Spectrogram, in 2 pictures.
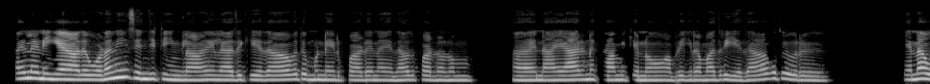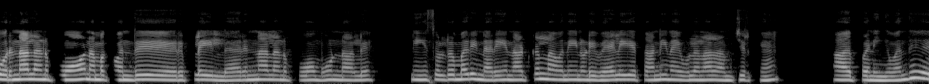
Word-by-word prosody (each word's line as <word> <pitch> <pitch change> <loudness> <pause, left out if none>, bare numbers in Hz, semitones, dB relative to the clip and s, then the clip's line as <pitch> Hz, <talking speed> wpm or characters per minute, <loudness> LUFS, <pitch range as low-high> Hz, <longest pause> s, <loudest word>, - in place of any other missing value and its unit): அதுல 280 +2 +4
நீங்க 240 -1 +6
அத 220 0 +4
உடனே 275 +9 +6
செஞ்சுட்டீங்களா? 230 -6 +3 0.2
இல்ல, 210 -1 0
அதுக்கு 210 +1 -4
எதாவது 215 +3 0
முன்னேற்பாடு 205 -2 -1
நான் 200 -1 -2
எதாவது 200 +2 -2
பண்ணணும், 195 -1 -2 0.5
அ - - +1 0.2
நான் 195 0 0
யாருன்னு 220 +2 +1
காமிக்கணும், 200 -1 -1
அப்டிங்கிற 200 +1 -3
மாதிரி 205 +2 -1
ஏதாவது 240 +7 -2
ஒரு 200 -2 -2 1.0
ஏன்னா 245 +3 +5
1 220 - +2
நாள் 235 0 +5
அனுப்புவோம். 215 +1 +1
நமக்கு 220 -1 0
வந்து 210 +1 +1 0.4
ரிப்ளை 215 +2 -3
இல்ல. 190 -2 -2 0.2
2 210 +2 0
நாள் 220 -1 0
அனுப்புவோம், 205 0 -4
3 215 +1 -2
நாளு. 200 +1 -3 0.5
நீங்க 215 0 -1
சொல்ற 220 0 -3
மாரி 240 +1 +1
நெறைய 200 +2 -2
நாட்கள் 210 +5 -2
நான் 225 -2 -1
வந்து 215 0 -1
என்னுடைய 205 -1 -1
வேலைய 220 +2 -1
தாண்டி 210 +2 -1
நான் 210 -1 -2
இவ்வளோ 205 +1 -2
நாள் 210 0 -1
அனுப்பிச்சிருக்கேன். 195 +1 -5 0.6
ஆ - - -1
இப்ப 205 +1 -4
நீங்க 185 0 +1
வந்து 235 +8 +1
210 Hz, 165 wpm, -22 LUFS, 200-220 Hz, 1.0 s, நீங்க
